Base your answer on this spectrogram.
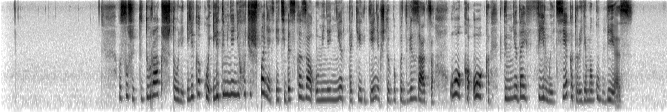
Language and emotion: Russian, angry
